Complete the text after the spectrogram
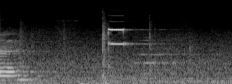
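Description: An elevator chimes once with a bright ding.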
